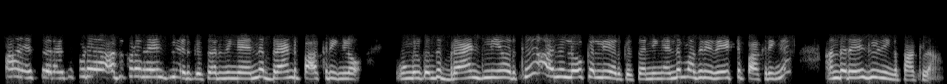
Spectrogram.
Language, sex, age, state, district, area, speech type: Tamil, female, 45-60, Tamil Nadu, Chennai, urban, conversation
